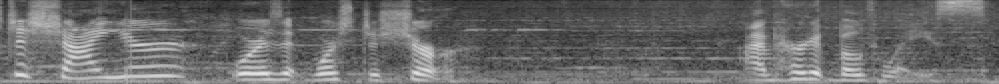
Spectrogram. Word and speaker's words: Worcestershire: you say okay so it's not Worcestershire it's worse to sure is what most people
